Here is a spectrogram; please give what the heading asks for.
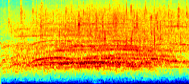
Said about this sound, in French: Entre deux scènes, les applaudissements emplissent la salle d'un bruit sourd.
